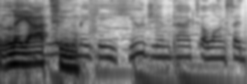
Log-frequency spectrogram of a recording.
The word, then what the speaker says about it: Laiatu: It's pronounced Laiatu.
